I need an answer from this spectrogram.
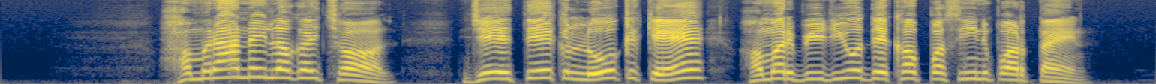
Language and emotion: Maithili, surprised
